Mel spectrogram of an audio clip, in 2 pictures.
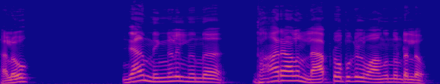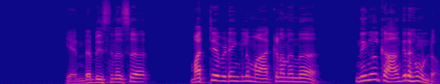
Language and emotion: Malayalam, angry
